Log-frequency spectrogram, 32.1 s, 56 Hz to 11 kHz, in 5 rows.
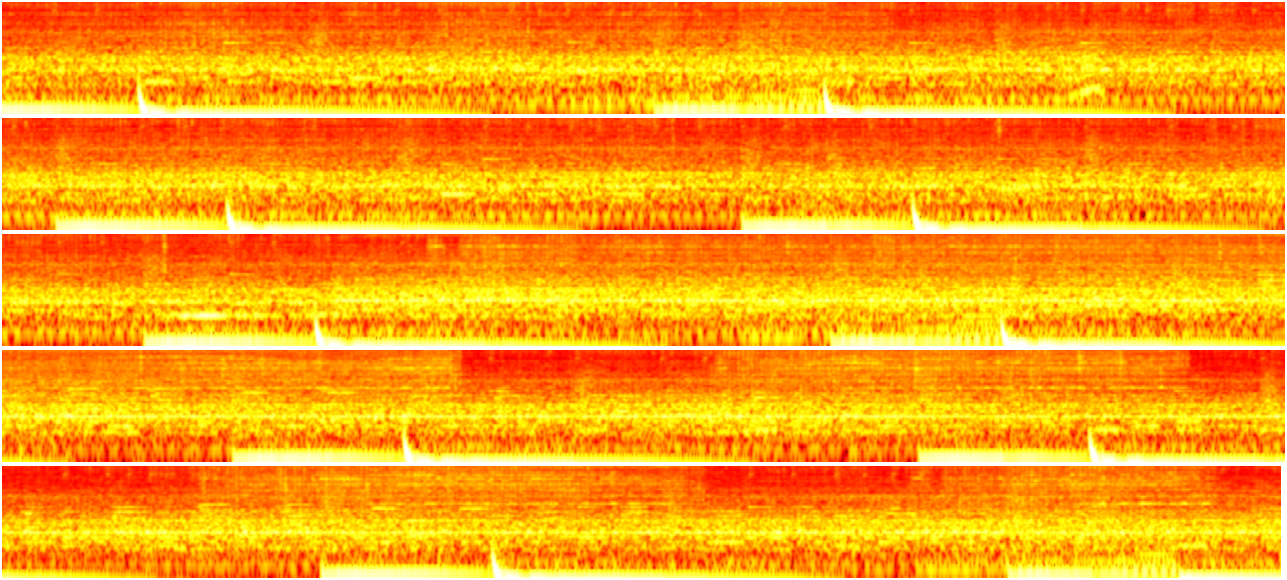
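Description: Bader B3 belt grinder running a narrow contact wheel, grinding the steel spine of a sword blade with a steady rasping hiss and a constant tone. Background music plays under it, with a low bass note that repeats about every three and a half seconds.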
